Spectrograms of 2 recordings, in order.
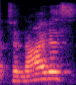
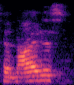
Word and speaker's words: tinnitus: auditory cortex uh tinnitus this is a word that i have pronounced tinnitus uh forever uh but recently i've heard people starting to pronounce it tinnitus uh i'm going to continue to say tinnitus uh this is the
